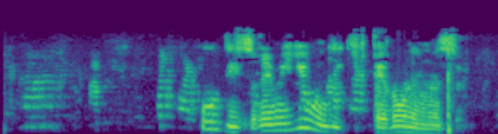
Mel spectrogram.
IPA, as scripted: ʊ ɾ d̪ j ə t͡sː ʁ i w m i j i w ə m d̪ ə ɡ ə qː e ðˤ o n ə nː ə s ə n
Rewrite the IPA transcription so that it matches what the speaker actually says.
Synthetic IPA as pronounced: ʊ ɾ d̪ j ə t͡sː ʁ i m i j i w ə n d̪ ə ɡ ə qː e ðˤ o n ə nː ə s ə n

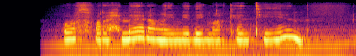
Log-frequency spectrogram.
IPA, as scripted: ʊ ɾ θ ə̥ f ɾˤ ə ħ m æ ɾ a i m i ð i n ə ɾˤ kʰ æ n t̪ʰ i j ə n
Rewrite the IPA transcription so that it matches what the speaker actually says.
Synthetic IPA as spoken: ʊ ɾ θ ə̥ f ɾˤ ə ħ m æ ɾ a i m i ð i m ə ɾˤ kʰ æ n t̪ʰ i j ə n

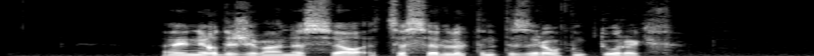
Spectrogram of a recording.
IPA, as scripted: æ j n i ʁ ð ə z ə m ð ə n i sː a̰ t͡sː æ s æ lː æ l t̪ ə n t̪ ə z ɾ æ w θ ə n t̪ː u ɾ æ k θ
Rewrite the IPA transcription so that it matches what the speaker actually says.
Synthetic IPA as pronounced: æ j n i ʁ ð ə ʒ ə m ʕ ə n æ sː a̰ t͡sː æ s æ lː æ l t̪ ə n t̪ ə z ɾ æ w θ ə n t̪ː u ɾ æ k θ

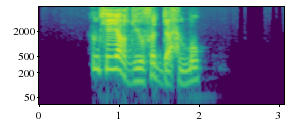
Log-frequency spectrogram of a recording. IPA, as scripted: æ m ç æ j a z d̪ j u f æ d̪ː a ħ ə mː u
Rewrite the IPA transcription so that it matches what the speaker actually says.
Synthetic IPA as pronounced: æ m ç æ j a ʁ d̪ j u f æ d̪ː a ħ ə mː u

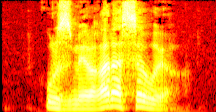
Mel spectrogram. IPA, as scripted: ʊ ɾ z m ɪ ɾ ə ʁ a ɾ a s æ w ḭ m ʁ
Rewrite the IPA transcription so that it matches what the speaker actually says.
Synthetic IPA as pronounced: ʊ ɾ z m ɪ ɾ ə ʁ a ɾ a s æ w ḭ ʁ

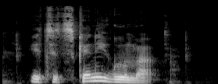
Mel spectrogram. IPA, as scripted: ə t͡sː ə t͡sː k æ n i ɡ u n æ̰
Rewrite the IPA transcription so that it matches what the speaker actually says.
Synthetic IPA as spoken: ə t͡sː ə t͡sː k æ n i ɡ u m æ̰

